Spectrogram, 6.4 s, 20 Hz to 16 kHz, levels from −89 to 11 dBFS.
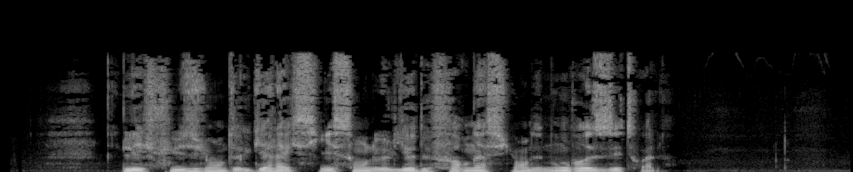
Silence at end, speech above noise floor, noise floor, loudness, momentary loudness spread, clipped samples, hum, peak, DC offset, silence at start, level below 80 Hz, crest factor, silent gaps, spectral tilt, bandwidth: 1.5 s; 46 dB; -65 dBFS; -20 LUFS; 5 LU; under 0.1%; none; -2 dBFS; under 0.1%; 0.9 s; -42 dBFS; 20 dB; none; -5 dB/octave; 11.5 kHz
